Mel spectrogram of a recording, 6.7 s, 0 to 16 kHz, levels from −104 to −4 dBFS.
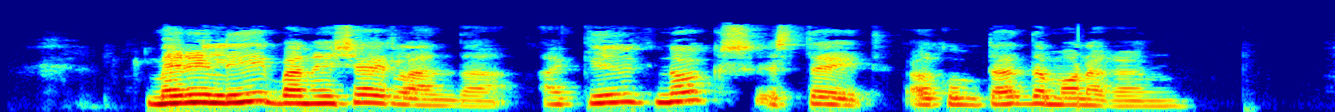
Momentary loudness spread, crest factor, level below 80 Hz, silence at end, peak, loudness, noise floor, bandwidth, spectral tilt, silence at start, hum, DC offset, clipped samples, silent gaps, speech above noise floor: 18 LU; 18 dB; -60 dBFS; 0.8 s; -2 dBFS; -17 LUFS; -66 dBFS; 7.6 kHz; -6.5 dB/octave; 0.75 s; none; under 0.1%; under 0.1%; none; 49 dB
